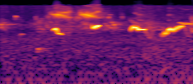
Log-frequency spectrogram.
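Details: Black-eyed bulbul calling while taking a bath: short bright chirps and slurred whistled notes, rising and falling, in quick irregular bursts over a faint background hiss.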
